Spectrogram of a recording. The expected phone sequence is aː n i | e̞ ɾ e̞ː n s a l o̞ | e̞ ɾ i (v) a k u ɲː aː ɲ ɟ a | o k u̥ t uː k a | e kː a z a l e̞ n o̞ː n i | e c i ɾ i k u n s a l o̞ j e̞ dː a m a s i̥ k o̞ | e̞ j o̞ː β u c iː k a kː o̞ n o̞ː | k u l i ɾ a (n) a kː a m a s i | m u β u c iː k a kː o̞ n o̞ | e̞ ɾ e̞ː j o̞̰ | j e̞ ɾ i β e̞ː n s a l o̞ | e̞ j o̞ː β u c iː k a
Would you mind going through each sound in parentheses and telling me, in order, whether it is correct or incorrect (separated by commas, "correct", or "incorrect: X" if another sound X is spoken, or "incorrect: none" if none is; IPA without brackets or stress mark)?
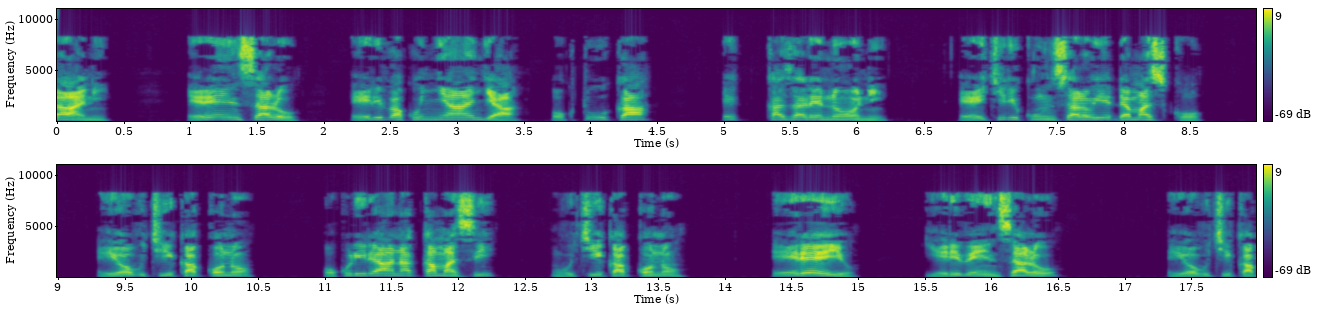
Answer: correct, correct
